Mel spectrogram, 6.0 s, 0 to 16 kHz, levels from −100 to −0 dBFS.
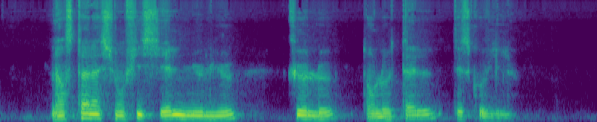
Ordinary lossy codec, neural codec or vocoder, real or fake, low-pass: Opus, 24 kbps; none; real; 14.4 kHz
